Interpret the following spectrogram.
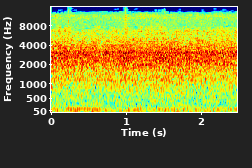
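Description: Steady hiss and rumble of an old archival film soundtrack, the recording's own noise between spoken phrases.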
